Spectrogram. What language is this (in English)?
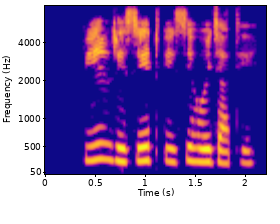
Chhattisgarhi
